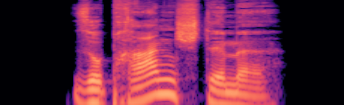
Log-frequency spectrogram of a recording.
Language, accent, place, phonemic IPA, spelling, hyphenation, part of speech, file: German, Germany, Berlin, /zoˈpʁaːnˌʃtɪmə/, Sopranstimme, So‧p‧ran‧stim‧me, noun, De-Sopranstimme.ogg
- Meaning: 1. soprano (pitch) 2. sheet music for soprano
